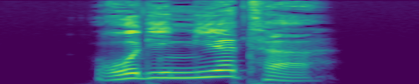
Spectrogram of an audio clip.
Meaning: inflection of rhodiniert: 1. strong/mixed nominative masculine singular 2. strong genitive/dative feminine singular 3. strong genitive plural
- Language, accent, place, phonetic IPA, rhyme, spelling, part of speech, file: German, Germany, Berlin, [ʁodiˈniːɐ̯tɐ], -iːɐ̯tɐ, rhodinierter, adjective, De-rhodinierter.ogg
